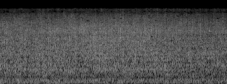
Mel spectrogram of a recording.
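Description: Chicken curry sizzling in a wok: a steady, even hiss.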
